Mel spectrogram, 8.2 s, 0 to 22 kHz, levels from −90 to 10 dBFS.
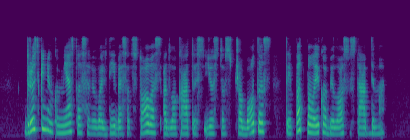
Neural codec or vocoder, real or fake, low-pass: none; real; 7.2 kHz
